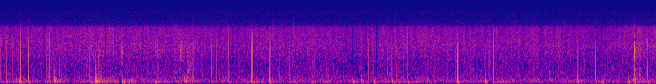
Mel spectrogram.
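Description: Steady hiss with scattered irregular clicks and crackles: the surface noise of an early sound film's soundtrack, with no dialogue or effects.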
